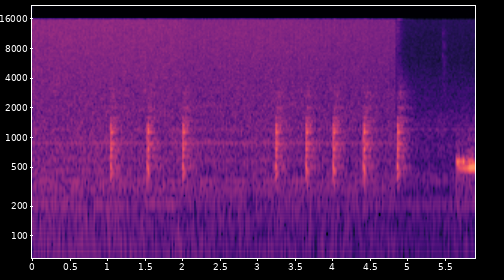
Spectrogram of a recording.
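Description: A mechanical counter clicks over several times.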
